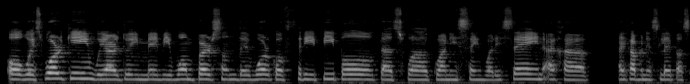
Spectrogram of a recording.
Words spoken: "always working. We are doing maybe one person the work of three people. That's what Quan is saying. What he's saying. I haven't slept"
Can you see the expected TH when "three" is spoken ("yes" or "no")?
yes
